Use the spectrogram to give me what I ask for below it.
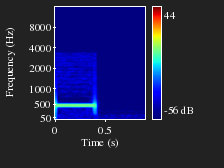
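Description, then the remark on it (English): A single steady electronic ring tone from a phone line, a waiting-for-pickup ringback while calling Sister Jean, sounds for under half a second and then cuts to silence. “I don't think she's going to pick up.”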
